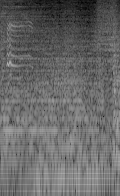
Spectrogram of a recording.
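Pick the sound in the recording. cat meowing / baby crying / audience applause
cat meowing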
